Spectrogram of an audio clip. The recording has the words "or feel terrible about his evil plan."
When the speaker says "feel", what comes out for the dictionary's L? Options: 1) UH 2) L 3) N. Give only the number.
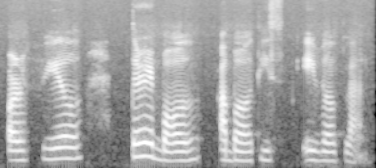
2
